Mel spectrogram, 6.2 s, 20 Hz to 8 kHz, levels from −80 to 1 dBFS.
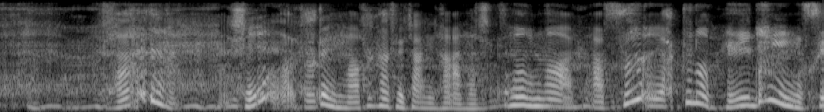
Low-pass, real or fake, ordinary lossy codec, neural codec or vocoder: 7.2 kHz; fake; none; autoencoder, 22.05 kHz, a latent of 192 numbers a frame, VITS, trained on one speaker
